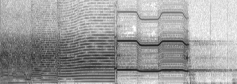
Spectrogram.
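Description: Distorted electric guitar plays a solo lick with a squealing pinch harmonic bent up, released slightly and bent back up, loud and sustained with no talking.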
